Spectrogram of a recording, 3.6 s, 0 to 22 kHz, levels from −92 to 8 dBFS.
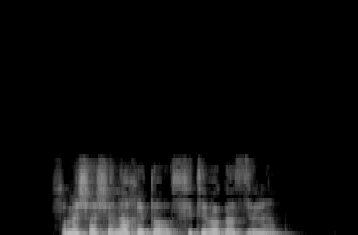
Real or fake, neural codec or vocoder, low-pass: real; none; 7.2 kHz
